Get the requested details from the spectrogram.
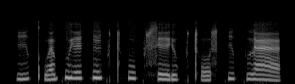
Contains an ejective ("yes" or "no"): yes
